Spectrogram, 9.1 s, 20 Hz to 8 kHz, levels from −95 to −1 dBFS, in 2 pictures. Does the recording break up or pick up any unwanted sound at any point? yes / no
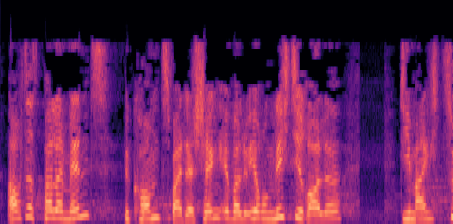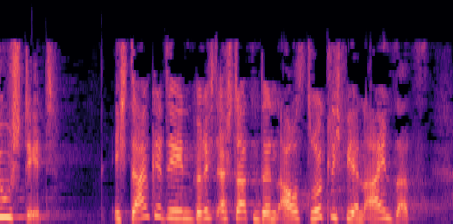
no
